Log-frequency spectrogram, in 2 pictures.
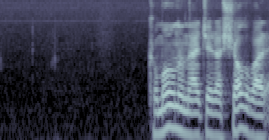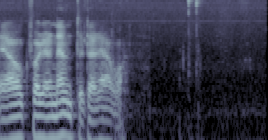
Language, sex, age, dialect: Faroese, male, 36-60, Norðurstreymoy/Eysturoy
